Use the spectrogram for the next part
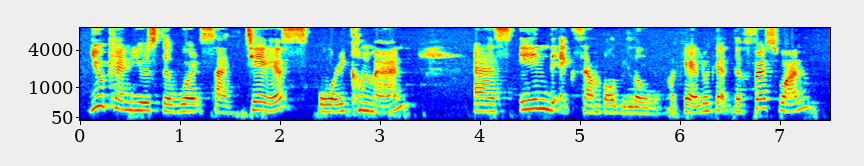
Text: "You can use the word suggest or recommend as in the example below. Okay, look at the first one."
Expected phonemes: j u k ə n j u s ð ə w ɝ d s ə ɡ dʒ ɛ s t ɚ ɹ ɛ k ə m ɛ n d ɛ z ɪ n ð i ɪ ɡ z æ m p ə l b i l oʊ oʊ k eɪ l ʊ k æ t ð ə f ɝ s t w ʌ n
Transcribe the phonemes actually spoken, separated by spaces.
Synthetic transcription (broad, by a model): j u k ə n j u s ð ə w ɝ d s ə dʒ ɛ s ɔ ɹ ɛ k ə m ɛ n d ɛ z ɪ n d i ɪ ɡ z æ m p ə l b i l oʊ oʊ k eɪ l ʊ k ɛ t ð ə f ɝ s t w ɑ n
